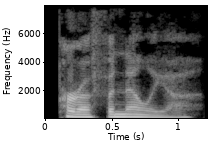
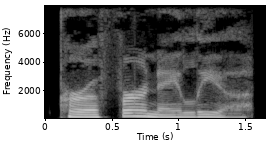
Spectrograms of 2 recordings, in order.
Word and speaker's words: paraphernalia: par a fa nay-lee-a a fa nay-lee-a paraphernalia US stresses nay. UK nay Keep fer soft. paraphernalia paraphernalia Practice repeatedly and you'll soon be able to say this word perfectly.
